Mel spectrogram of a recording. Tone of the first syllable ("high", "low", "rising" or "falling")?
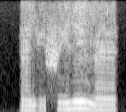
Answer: low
